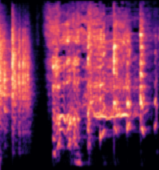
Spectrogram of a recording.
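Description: A quick burst of dice, thrown away by a player, rattling and clattering across a hard surface, immediately followed by people laughing loudly.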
